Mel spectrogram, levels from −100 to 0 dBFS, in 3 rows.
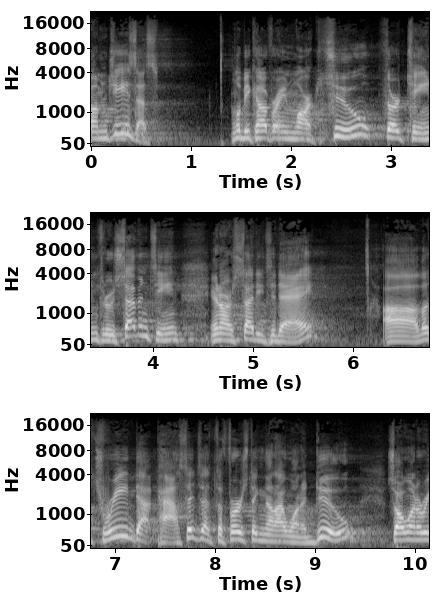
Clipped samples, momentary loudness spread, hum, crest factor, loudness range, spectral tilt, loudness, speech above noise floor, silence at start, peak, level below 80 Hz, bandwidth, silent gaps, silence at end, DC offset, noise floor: under 0.1%; 7 LU; none; 18 dB; 3 LU; -5.5 dB/octave; -23 LUFS; 30 dB; 0 s; -4 dBFS; -58 dBFS; 18 kHz; none; 0 s; under 0.1%; -52 dBFS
